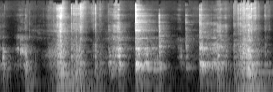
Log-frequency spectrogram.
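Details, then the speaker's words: Cylinder mower backlapping: cylinder turned backwards by hand with wood or wheel after tightening to sole plate, uneven bursts of dry rasping as blades grind against sole plate to sharpen them. "It mills the sole plate and the blade together. And we do that several times until we get a nice fluid movement, which I'm just starting off now. You can hear it actually grinding against the whole plate."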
